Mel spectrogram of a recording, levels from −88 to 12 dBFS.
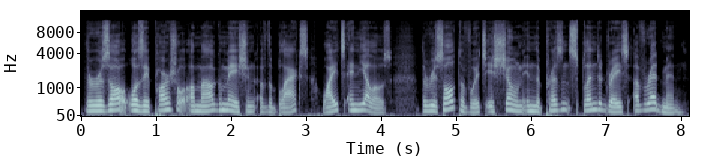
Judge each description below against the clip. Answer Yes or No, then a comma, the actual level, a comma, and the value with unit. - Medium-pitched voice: Yes, medium, 150 Hz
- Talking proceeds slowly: No, average, 190 wpm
